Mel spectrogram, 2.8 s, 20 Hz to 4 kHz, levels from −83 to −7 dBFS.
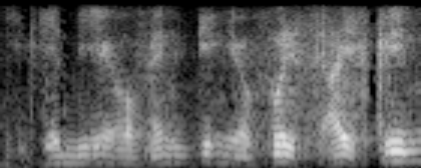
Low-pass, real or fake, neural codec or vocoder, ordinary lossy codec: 3.6 kHz; fake; codec, 16 kHz in and 24 kHz out, 1.1 kbps, FireRedTTS-2 codec; AAC, 16 kbps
